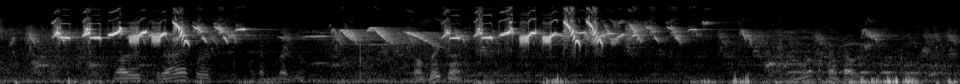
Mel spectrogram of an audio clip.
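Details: A caged Double-collared Seedeater, raised among Lined Seedeaters and singing their style, gives a fast, high twittering song of sweeping chirps and buzzy trills amid other caged birds. Low voices murmur faintly.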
